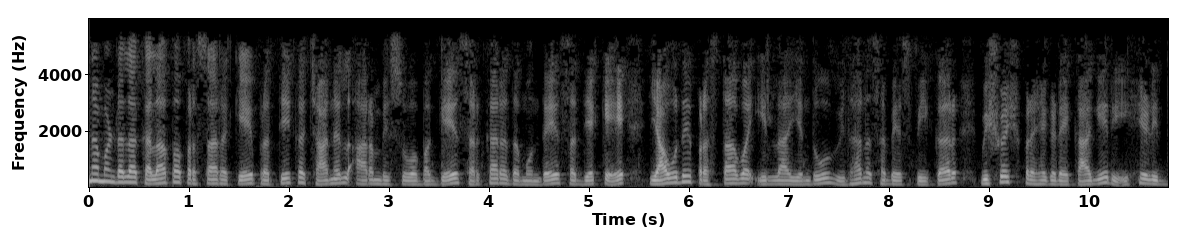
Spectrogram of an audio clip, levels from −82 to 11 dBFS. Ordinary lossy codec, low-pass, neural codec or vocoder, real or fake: none; 5.4 kHz; none; real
